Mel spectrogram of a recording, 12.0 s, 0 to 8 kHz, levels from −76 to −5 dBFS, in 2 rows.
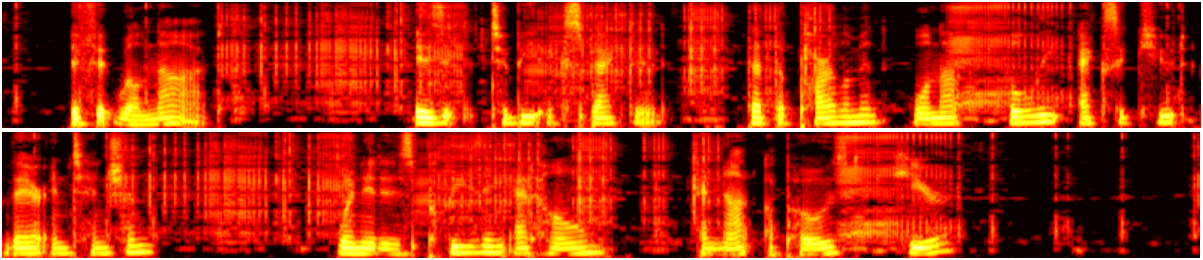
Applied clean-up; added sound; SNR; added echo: none; Squeak; 13 dB; none.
